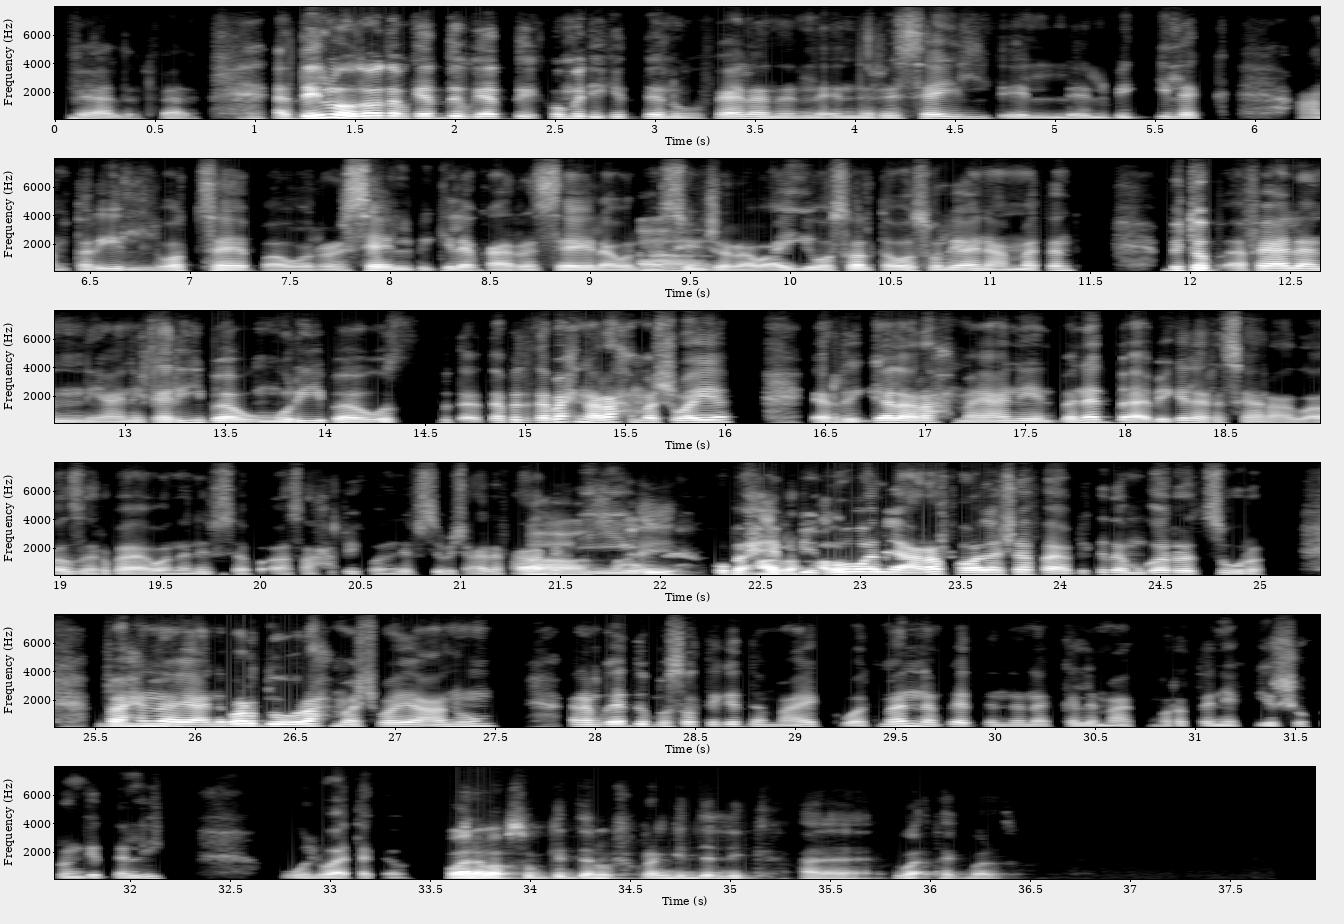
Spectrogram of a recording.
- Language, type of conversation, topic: Arabic, podcast, إزاي تبني ثقة من خلال الرسايل ووسايل التواصل الاجتماعي؟
- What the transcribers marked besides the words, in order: in English: "الother"; static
